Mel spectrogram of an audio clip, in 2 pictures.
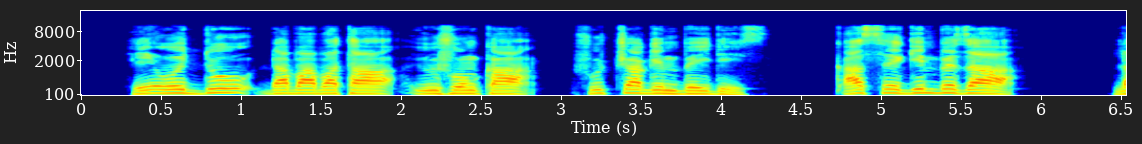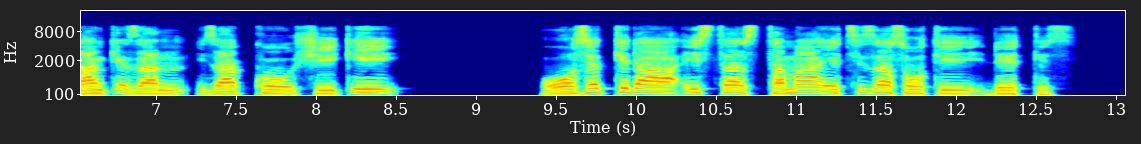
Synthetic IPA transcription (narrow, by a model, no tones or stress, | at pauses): hɛɔjd̪ːʊd̪ɐbaːbɐt̪ɐjuʃ̬ɔŋkːɐ | ʃʊt͡ʃːɐɡɪmbɛjɪd̪e̞̰ːs | kʼɐsːɛɡɪmbɛza | lɐŋkʼːɛzɐnɪzɐkːɔʃiːkʼɪ | ʔo̞ːs̬ɛt̪ːɪd̪ɐɪst̪ːɐst̪ɐmaːɛt͡sːɪzɐso̞ːt̪ɪd̪e̞ːt̪ːes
